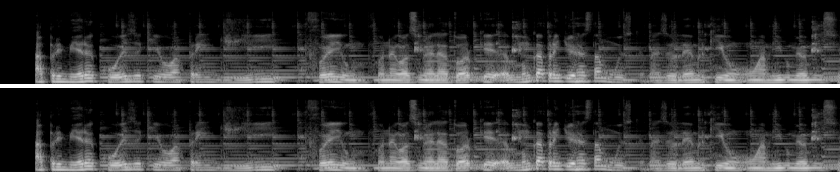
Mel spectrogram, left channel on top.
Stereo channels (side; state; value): both; identical; correlation 1.00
